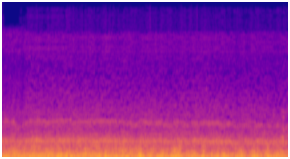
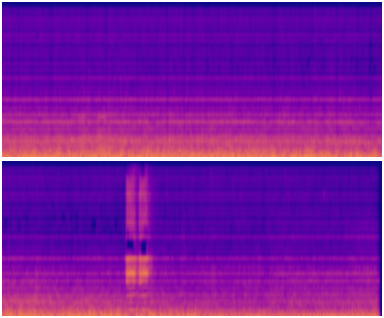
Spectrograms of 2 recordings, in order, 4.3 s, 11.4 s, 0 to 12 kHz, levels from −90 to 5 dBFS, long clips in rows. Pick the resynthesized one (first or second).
second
